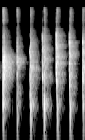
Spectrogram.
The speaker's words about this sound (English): Fellas, let's give this man a round of applause real quick.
